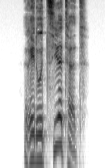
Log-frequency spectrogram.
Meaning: inflection of reduzieren: 1. second-person plural preterite 2. second-person plural subjunctive II
- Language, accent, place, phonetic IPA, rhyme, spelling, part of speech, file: German, Germany, Berlin, [ʁeduˈt͡siːɐ̯tət], -iːɐ̯tət, reduziertet, verb, De-reduziertet.ogg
